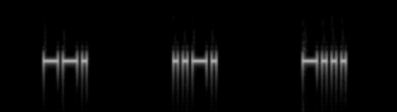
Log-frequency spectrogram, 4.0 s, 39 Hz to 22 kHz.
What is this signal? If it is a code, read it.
Morse code, heard as a keyed tone, about 25 wpm, spaced as for 9 wpm, 700 Hz. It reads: GFB
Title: USA Call Signs - 6 Characters - 6x Character Spacing - 25wpm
